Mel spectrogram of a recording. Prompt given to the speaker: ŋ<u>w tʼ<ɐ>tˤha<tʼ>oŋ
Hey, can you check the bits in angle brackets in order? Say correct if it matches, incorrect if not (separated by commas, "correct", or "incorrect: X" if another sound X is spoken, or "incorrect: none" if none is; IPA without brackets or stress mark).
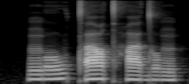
incorrect: o, incorrect: a, incorrect: d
